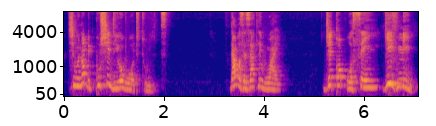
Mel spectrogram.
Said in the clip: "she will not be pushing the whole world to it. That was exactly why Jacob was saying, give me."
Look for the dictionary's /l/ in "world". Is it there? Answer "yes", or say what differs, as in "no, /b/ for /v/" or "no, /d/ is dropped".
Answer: no, /l/ is dropped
